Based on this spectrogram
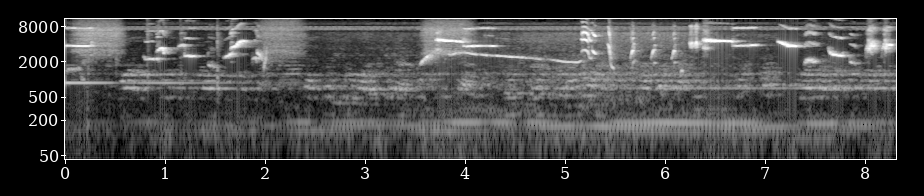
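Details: Oriental magpie-robin displaying and opening its tail while singing: scattered high whistles and a long descending slurred whistle, with a steady low hum and murmuring in the background.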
